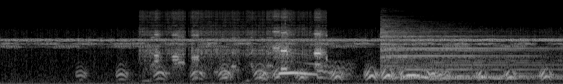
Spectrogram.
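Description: Night ambience: crickets chirping steadily while an owl hoots over and over, a run of short rising-and-falling hoots starting about a second in. A rush of hiss joins for about two seconds in the middle.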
